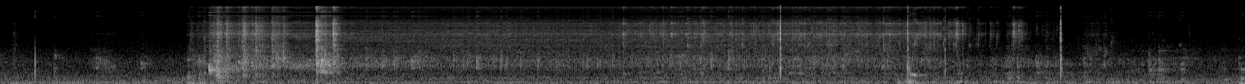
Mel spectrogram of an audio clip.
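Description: Kitchen sink tap running into a plastic cup, filling it with water, with a few clattering knocks of the cup and dishes at the sink. The water starts about two seconds in and stops about ten seconds in.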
